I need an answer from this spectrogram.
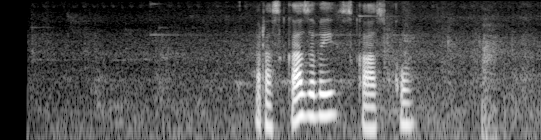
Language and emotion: Russian, neutral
